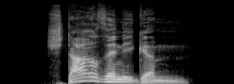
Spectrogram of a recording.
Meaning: strong dative masculine/neuter singular of starrsinnig
- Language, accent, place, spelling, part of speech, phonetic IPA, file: German, Germany, Berlin, starrsinnigem, adjective, [ˈʃtaʁˌzɪnɪɡəm], De-starrsinnigem.ogg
